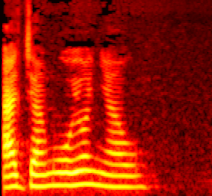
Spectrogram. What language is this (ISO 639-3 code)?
ajg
